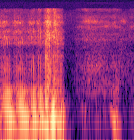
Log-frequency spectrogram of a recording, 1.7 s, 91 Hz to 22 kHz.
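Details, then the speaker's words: An 18-week-old French Bulldog puppy snoring while asleep: one loud, buzzing snore on a breath in, then a soft snuffle; noisy flat-faced dog snoring. "so if you ever think they're getting a Frenchie couple of things they snore terrible and they pump trump Farms awful"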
